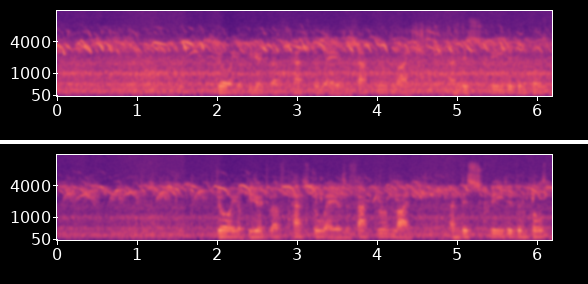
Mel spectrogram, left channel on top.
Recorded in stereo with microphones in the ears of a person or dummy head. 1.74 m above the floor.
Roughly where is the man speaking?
Right.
